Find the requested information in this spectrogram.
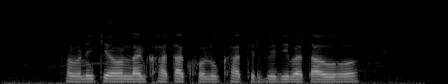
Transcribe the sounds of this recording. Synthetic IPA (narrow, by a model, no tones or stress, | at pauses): həmnikeɔːnlaɪnkʰaːt̪akʰoːlũkʰaːt̪ɪɾbeːd̪ʱibət̪aːuɦoː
